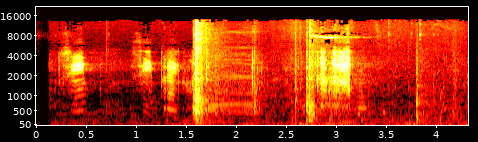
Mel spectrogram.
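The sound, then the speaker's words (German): The gate of the church of San Giacomo in Assisi opens with a few sharp metallic clunks and short squeaky creaks, separated by quiet gaps. “Das Tor zur Kirche San Giacomo, also St. Jakobus, öffnet sich.”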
